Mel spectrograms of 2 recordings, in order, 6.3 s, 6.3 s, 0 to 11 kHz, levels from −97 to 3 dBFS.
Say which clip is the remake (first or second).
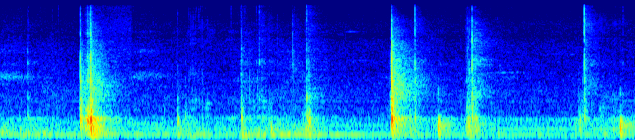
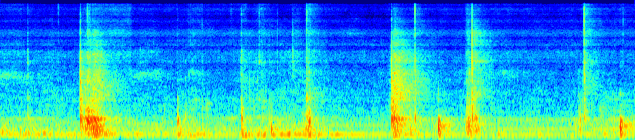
second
